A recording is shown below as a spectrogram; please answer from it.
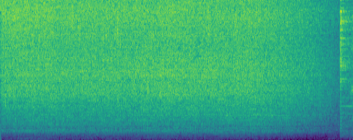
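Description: Pumpkin, eggplant, potato and Malabar spinach stalks hit hot oil for a hilsa fish-head pumpkin dish, giving a loud, steady broadband sizzle that fades slightly toward the end before a brief knock.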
